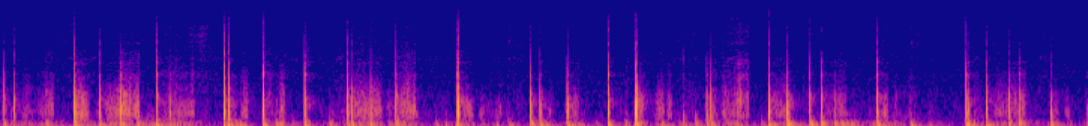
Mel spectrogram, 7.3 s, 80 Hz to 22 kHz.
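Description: Fingers tap a fruit box held close to the microphone, about thirty quick, soft taps in an uneven rhythm. Each tap is short and dry, with a hollow knock centred around 500 Hz and a low thump underneath, dying away almost instantly.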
